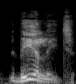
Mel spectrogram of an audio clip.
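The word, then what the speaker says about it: Bjelica: I almost tried to say his name. – Bielitsa. – Yeah. – There you go.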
